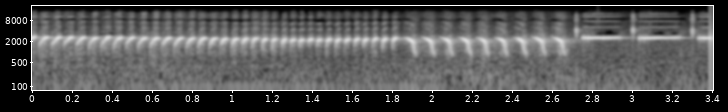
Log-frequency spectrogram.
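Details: Canary of the colour type in song to stimulate females: a long fast even trill that slows into separate descending notes, then three drawn-out steady whistles.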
